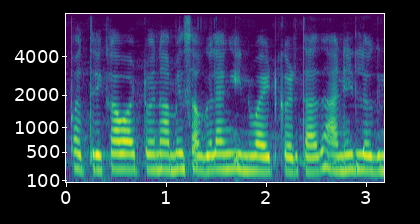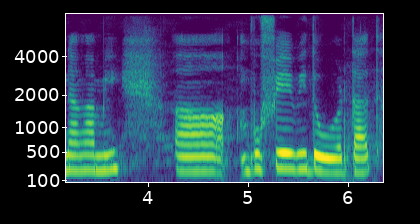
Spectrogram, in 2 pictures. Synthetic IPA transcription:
pət̪ɾikaʋaʈuːnam̤isəɡɭljãŋkinʋaiʈkəɾt̪at̪aɽ̃iləɡnãŋkam̤i | bʱufeʋiːd̪oʋɽt̪at̪

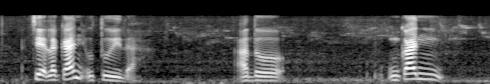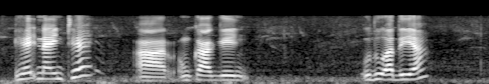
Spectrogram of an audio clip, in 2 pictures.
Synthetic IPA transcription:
t͡ʃɛt̪̚lɛkaɲṵt̪ujd̪a̰ | a̰d̪ɔ | uŋkaɲ | hɛc̚naʔiɲʈʰɛaɾṵŋkaɡɛɲ | ud̪uʔad̪ɛja

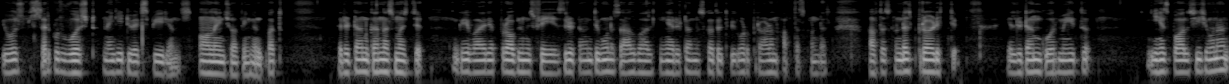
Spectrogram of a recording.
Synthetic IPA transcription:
jiossɐ̰ɾkud̪ʋɐɾsʈneɡeːʈiʋekspiːɾiɐ̰nsaːnlajnʃaːpiŋɐnbɐt̪ | ɾiʈɐːnkɐɾnɐsmɐst̪ɨ | ɡɐjʋaːɾjɐpɾaːblɐmisfeːsɾiʈɐːnt̪iɡuːnɐsaːlbaːɐlkĩẽɾiʈɐːɾnɐskɐt̪ɾɨt̪ipiɡoːʈupɾaːɽɐnhɐft̪ʰɐskɐɳɖɐshɐft̪ɐskɐɳɖɐspɾɐːɽit̪ːḭ | ilɾiʈɐːnkoːɾmeːt̪ɨ | jiɦɐspaːlisiːt͡ʃiʋɐnaːn

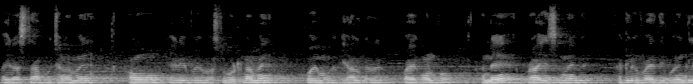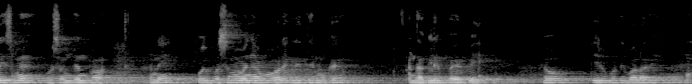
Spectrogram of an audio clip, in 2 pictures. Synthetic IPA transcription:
pəiɾəst̪apuːt͡ʃʰɽ̃amẽ | aũkeɦɽipiʋəst̪uɡʱəʈʰnamẽ | koːimũkʰekʰjaːlkəɾepɐekoːnpo | ɐnepɾaːɪsmẽbɪ | t̪ɐklɪfpəet̪ʰipoɪ̃ŋɡliːsmẽosɐmd͡ʒʱənpa | ɐnekoːipɐsəneʋəɲãpoɦɐɾeːkɾit̪emũːkʰe | t̪əklɪppəepi | ot̪iːɾupət̪ibaːlãki

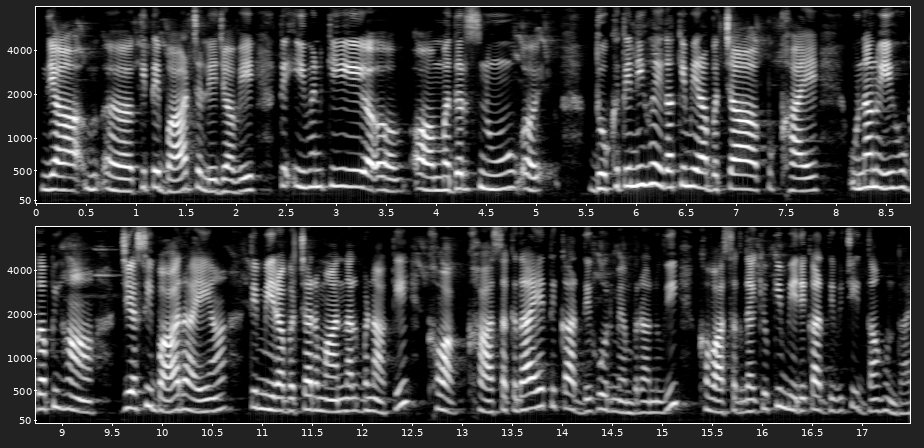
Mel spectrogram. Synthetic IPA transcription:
d͡ʒaːkɪt̪eːbaːɾt͡ʃəleːd͡ʒaːʋeː | t̪ḛːʔiːʋənkɪ | məd̪əɾsnũː | d̪ʊkʰt̪eːnĩːɦoːeːɡaːkɪmeːɾaːbətːʃaːpʊkʰaːɛː | ʊnãːnũːeːɦoːɡaːpiɦãːd͡ʒeːəsĩːbaːɾaːeːãːt̪eːmeːɾaːbətːʃaːɾəmaːnːaːlbənaːkeːkʰəʋaːkʰaːsəkd̪aːɛːt̪eːkəɾd̪eːɦoːɾmɛ̃ːmbɾãːnũːʋiːkʰəʋaːsəkd̪aːɛːkjõːkɪmeːɾeːkəɾd̪eːʋɪt͡ʃɪd̪ːãːɦʊnd̪aːɛː

